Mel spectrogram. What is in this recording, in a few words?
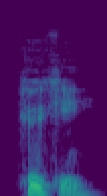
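"kooky", Australian English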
